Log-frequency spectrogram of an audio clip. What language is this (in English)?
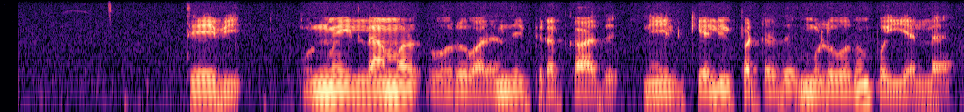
Tamil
